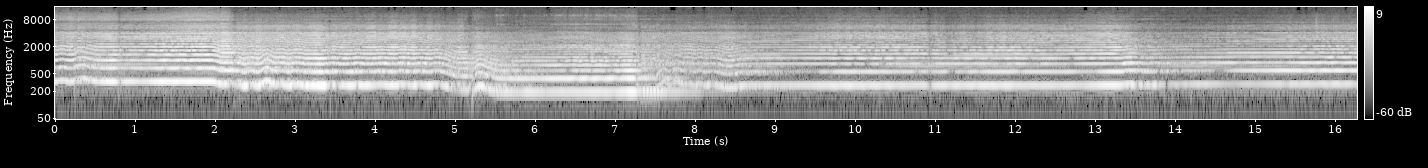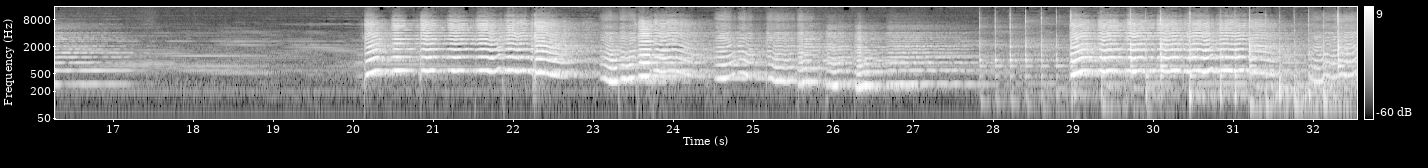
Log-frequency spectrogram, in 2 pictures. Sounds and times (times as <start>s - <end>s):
Music: 0.0s - 32.5s.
